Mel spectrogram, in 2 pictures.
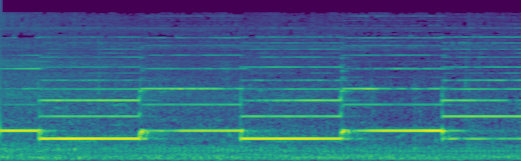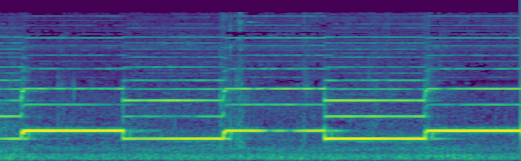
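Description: Railway level-crossing warning alarm sounding, an electronic signal that alternates between a higher and a lower tone, each held about a second. It is warning of an approaching train as the crossing barriers come down.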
